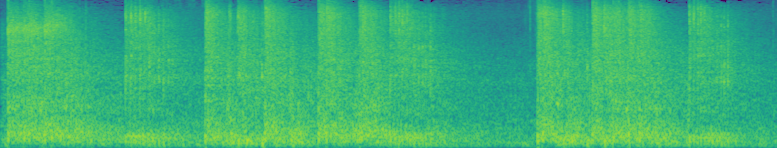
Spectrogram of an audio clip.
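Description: Aerial fireworks bursting in quick succession: five loud bangs within about five and a half seconds, each trailing off in a dense crackle.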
